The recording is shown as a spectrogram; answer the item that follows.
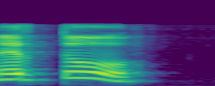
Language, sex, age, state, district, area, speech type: Malayalam, female, 30-45, Kerala, Kozhikode, rural, read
